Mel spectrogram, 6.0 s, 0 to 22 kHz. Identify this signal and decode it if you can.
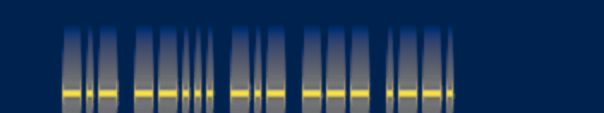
Morse code, heard as a keyed tone, about 20 wpm, 700 Hz. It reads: K7KOP
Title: USA Call Signs - 5 Characters - Repeated 2x - 20wpm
